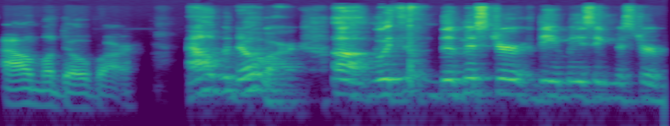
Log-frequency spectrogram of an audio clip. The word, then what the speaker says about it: Almodovar: How do I actually pronounce your last name? I'm actually don't want to mispronounce it. That's all right. It's Almodovar.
